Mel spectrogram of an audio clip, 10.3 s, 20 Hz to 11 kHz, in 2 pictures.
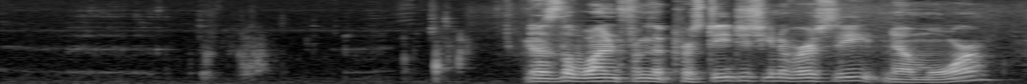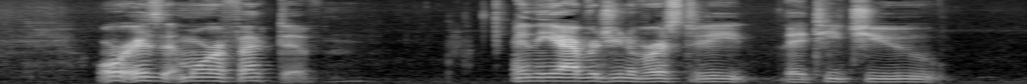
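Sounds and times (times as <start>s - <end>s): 
person drinking water with sips and swallows: 0.0s - 2.6s
speech: 2.6s - 6.8s, 7.7s - 9.9s.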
